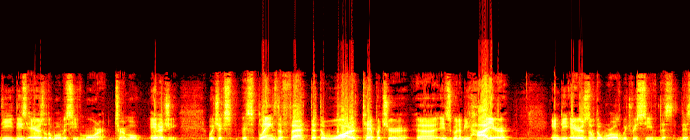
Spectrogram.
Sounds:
Speech

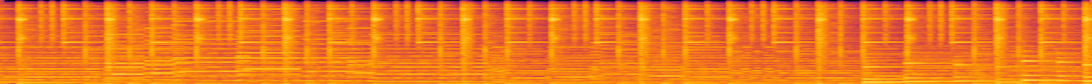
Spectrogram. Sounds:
Music

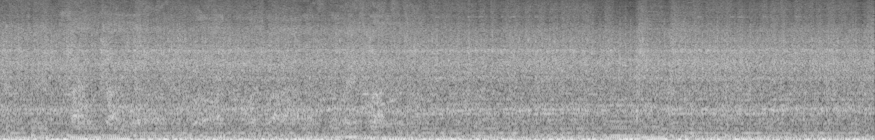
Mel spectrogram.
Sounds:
Music

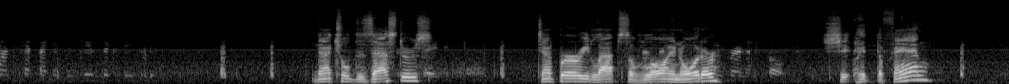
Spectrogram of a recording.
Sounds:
Speech, Radio

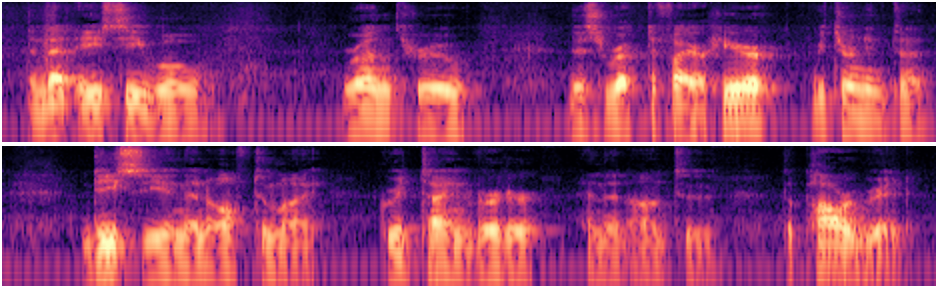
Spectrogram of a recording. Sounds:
Speech

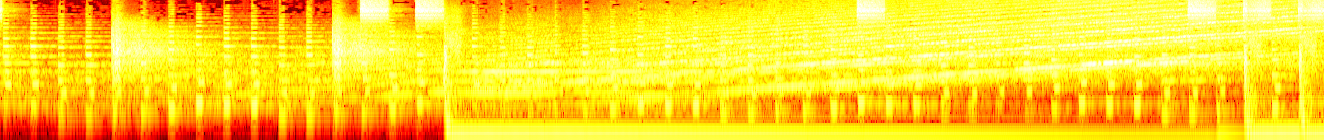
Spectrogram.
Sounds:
Music, Exciting music

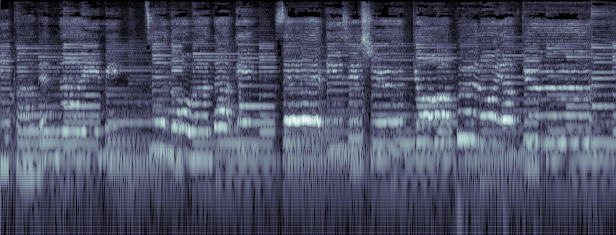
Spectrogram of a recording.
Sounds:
Music

